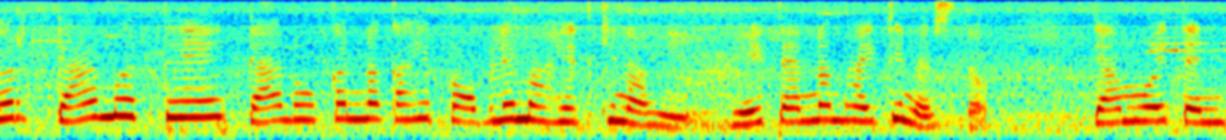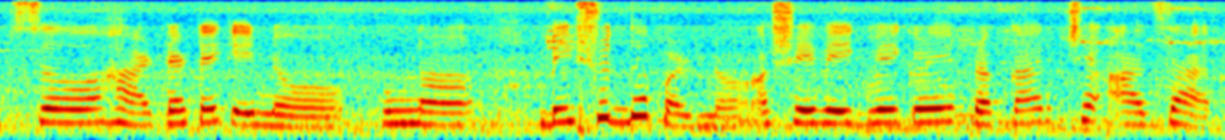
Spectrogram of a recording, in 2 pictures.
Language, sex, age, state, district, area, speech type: Marathi, female, 18-30, Maharashtra, Sindhudurg, rural, spontaneous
